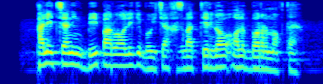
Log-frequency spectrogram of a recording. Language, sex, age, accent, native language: Uzbek, male, 25-34, Jizzax, Uzbek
